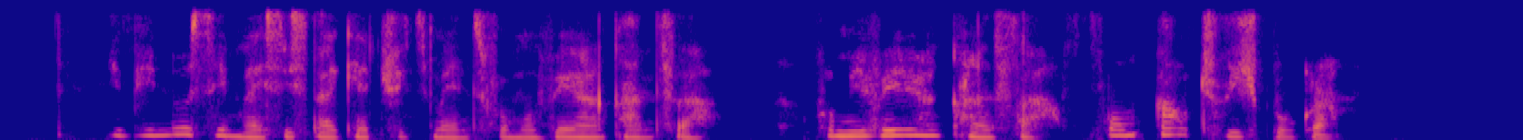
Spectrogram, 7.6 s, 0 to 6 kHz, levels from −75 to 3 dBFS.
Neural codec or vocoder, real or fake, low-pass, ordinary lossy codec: codec, 44.1 kHz, 7.8 kbps, DAC; fake; 5.4 kHz; none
